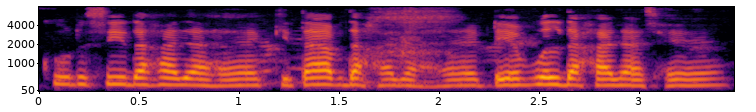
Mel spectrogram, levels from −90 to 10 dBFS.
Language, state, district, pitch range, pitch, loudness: Surjapuri, Bihar, Kishanganj, 215-240 Hz, 225 Hz, -16 LUFS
